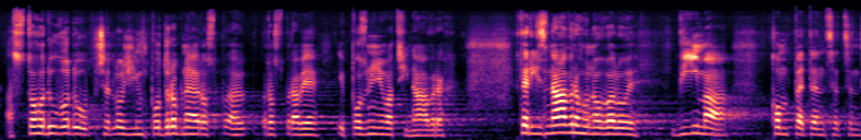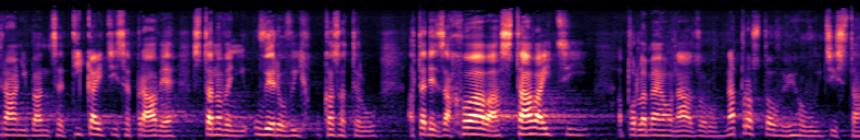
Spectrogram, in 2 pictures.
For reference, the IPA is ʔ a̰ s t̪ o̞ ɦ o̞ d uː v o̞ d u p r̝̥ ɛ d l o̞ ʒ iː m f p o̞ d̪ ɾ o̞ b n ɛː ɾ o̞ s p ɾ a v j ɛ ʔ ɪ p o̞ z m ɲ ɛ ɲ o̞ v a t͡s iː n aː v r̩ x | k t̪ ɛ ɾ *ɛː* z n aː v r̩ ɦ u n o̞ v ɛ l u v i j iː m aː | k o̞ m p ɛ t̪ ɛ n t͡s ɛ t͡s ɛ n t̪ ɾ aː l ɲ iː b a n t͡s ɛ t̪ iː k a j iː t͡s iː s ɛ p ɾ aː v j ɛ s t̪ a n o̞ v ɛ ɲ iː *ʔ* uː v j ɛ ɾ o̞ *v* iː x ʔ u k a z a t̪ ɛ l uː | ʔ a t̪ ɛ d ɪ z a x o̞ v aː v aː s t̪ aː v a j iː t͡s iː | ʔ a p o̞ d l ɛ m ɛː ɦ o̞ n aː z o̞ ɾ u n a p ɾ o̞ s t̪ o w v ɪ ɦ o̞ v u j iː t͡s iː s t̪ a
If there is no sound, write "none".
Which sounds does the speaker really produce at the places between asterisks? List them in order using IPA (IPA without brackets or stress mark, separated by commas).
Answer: iː, ʔ, v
